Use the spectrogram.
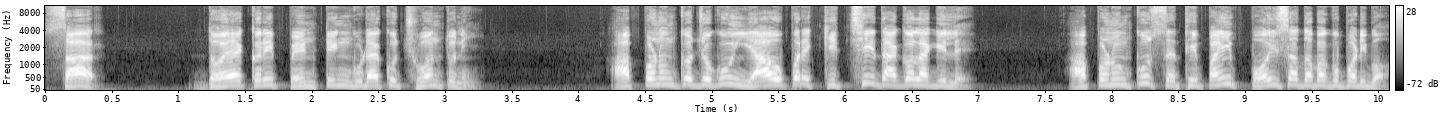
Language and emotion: Odia, angry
